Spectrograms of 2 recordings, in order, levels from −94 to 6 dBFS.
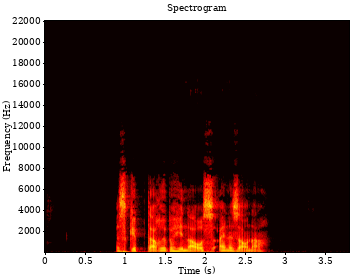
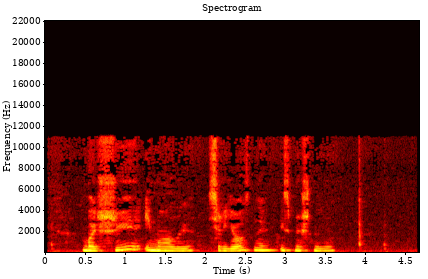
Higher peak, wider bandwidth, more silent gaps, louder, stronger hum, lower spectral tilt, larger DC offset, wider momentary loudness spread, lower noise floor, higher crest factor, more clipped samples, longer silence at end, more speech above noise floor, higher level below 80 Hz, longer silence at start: about the same, -8 dBFS vs -8 dBFS; second, 9.2 kHz vs 11.5 kHz; neither; second, -30 LUFS vs -23 LUFS; neither; second, -4.5 dB/octave vs -6 dB/octave; neither; second, 7 LU vs 18 LU; first, under -90 dBFS vs -55 dBFS; first, 26 dB vs 16 dB; neither; first, 1.05 s vs 0.7 s; first, over 60 dB vs 33 dB; first, -50 dBFS vs -58 dBFS; first, 0.9 s vs 0.5 s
